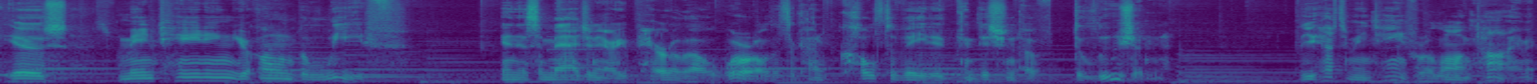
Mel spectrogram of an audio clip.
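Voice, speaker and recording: A man speaking as a novelist, reflective and deliberate, pausing and stressing key words. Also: sits low. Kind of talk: reflective interview and reading from own prose.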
